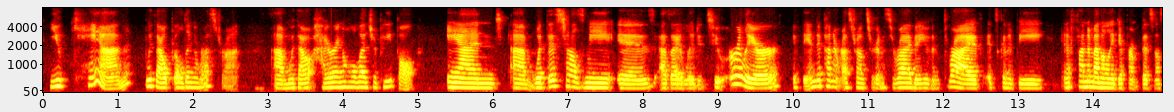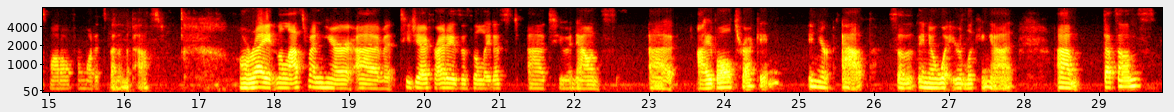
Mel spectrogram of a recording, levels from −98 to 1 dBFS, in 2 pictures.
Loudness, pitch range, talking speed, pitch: -18 LUFS, 150-180 Hz, 175 wpm, 160 Hz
